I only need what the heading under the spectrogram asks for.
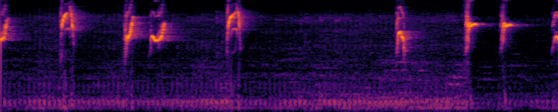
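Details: Sooty-headed bulbul in energetic 'tembak' song: sharp, high, slurred chips given singly or in quick pairs, each with a short downward-falling tail, spaced roughly half a second apart.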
